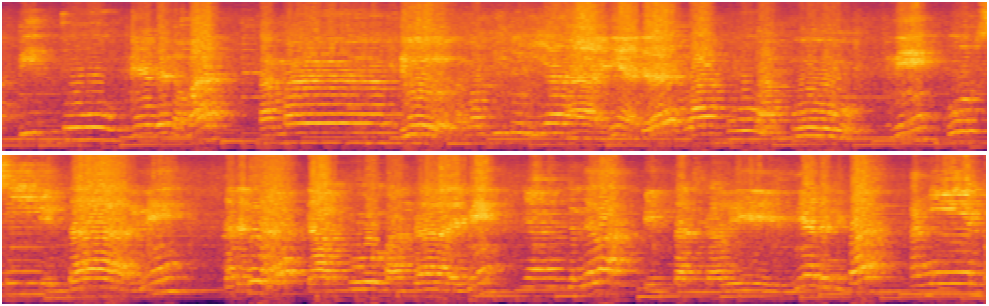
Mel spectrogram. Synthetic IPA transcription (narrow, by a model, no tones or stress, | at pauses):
pit̪uiniadat̪amar | t̪ama | idult̪amanbidulijaainiadadapuapu | inikuupsipint̪aini | dapudapuʔadaini | jaŋd͡ʒəndilapint̪asə̥kali | iniadakipa | aŋɪn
